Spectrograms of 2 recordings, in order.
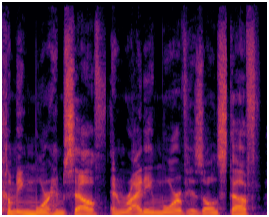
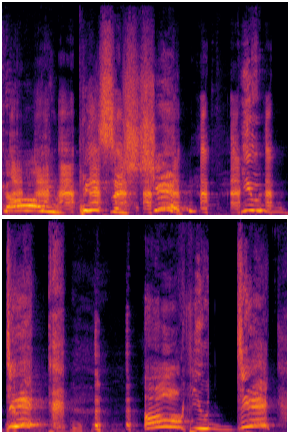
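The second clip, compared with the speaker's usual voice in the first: high, loud, drawn-out mock cursing; mock outraged yell; 12 semitones higher, 5 dB louder, much slower than usual. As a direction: yell at the thief, laughing half through it. Retold outburst at joke thief.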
